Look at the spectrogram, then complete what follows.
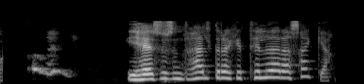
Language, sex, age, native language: Icelandic, female, 12, Icelandic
